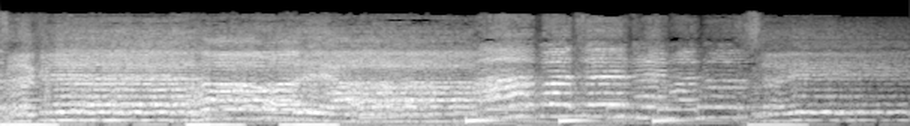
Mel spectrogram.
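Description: An Ethiopian Orthodox mezmur (hymn) sung over instrumental backing with low bass notes and a regular beat. The music grows steadily quieter over the last couple of seconds as the song fades out.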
